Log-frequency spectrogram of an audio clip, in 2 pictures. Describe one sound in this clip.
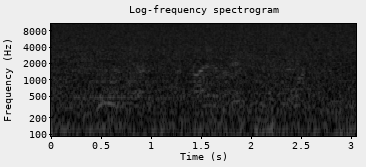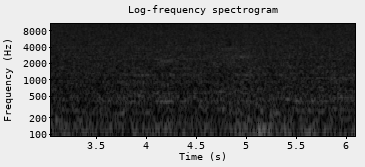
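People chatter in the distance in a large echoing hall.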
